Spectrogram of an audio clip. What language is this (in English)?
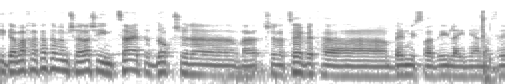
Hebrew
